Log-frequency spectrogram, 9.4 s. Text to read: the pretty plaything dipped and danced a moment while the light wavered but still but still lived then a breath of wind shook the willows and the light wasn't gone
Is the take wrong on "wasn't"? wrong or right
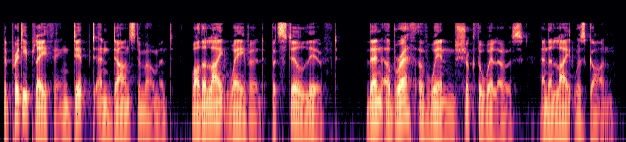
wrong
